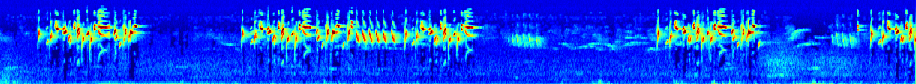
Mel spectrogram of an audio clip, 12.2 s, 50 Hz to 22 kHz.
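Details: European goldfinch from Algeria, 2017, delivering bursts of rapid, jangling twittered song separated by pauses, about four phrases, with a few soft chirps between them and quiet low background noise.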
